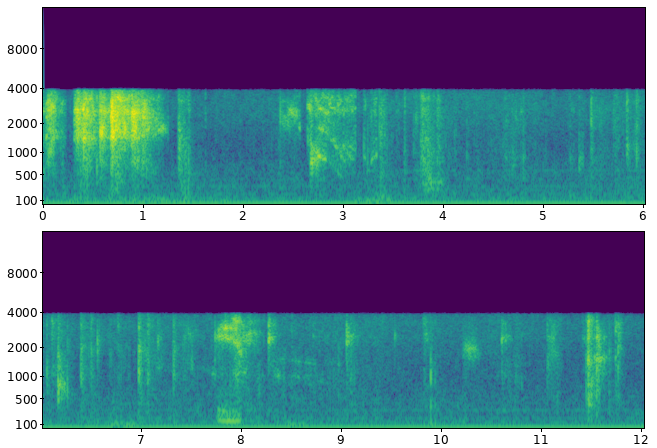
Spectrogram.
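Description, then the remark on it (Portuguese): Scattered clicks, taps and rustles of someone rummaging through objects searching for a pen, with a louder clattering burst at the start and irregular small knocks throughout. “Peraí, que é toda vez que eu procuro uma caneta, elas se escondem.”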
